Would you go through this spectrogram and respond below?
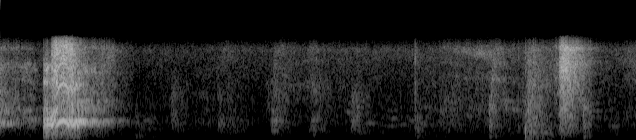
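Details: Rhodesian Ridgeback giving loud barks: a sharp, booming bark, then about five seconds of soft snuffles and faint whines, then a second loud bark.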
